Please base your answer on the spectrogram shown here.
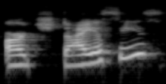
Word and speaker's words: archdiocese: within the local Catholic Archdiocese did I say that correctly that is how you say diocese okay gay shaking the entire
